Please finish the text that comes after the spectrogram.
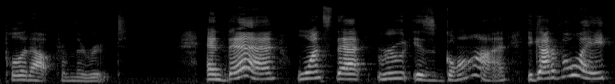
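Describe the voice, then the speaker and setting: A woman's voice: a little high, very animated, slow pace, pushed and bright. A woman giving a motivational talk, emphatic and repeating key lines for effect. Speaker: motivational speaker.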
